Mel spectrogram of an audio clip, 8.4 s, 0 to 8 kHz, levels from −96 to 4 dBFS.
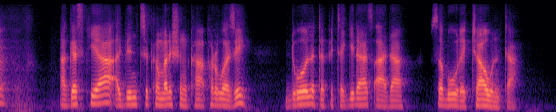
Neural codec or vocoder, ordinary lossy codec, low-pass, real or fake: codec, 16 kHz, about 1 kbps, DyCAST, with the encoder's durations; MP3, 64 kbps; 7.2 kHz; fake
